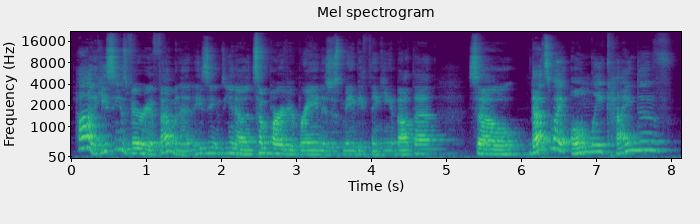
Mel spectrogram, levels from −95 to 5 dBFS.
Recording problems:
off-mic speech; far
room echo; slight; dies away in 0.4 s

